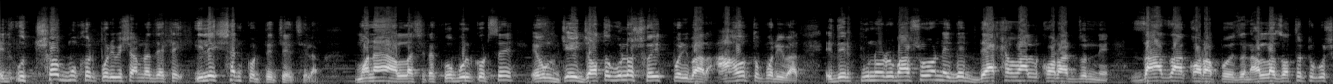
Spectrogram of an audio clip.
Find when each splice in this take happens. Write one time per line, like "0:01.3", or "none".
0:05.2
